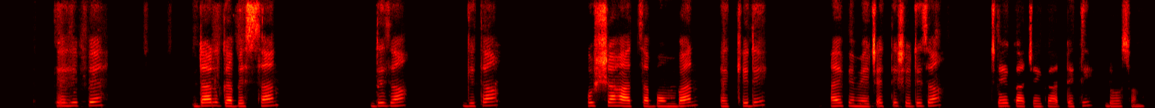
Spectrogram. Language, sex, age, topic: Gamo, female, 18-24, government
